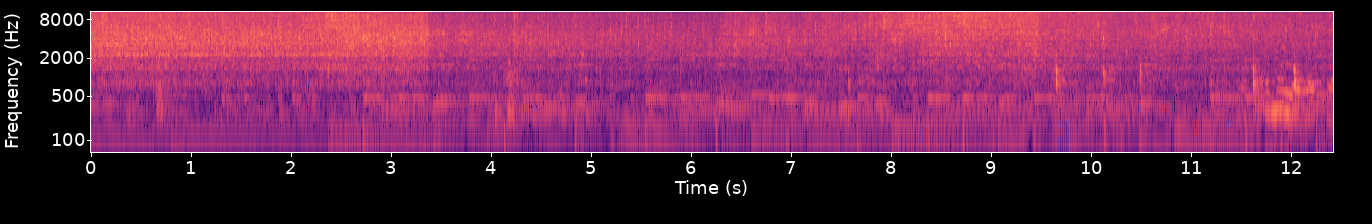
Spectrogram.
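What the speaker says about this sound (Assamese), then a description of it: "অকণমান ৰঙচুৱা হোৱালৈকে আমি ফ্ৰাই কৰি ল'ম।" Paneer fries in hot, smoking oil with a loud, steady sizzle and crackle, while a utensil stirs and scrapes the pan throughout; no talk is heard.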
